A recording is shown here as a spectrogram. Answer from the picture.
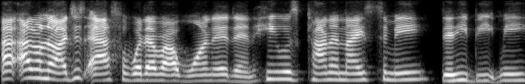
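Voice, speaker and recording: Loud and bright with a sharp tone, a woman talks fairly quickly at a fairly high pitch, the sound dry and close with no echo over a quiet background. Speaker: podcast co-host. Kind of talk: casual chat.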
